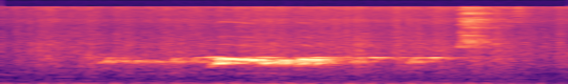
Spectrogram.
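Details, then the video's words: Local Indonesian zebra dove of the 'sarang tanah' type, singing actively. One smooth, whistled coo phrase rises and then holds steady and level. It swells in the middle and fades out, over a quiet background. "suara perkutut lokal, katuranggan sarang tanah gacor bersusun double"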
